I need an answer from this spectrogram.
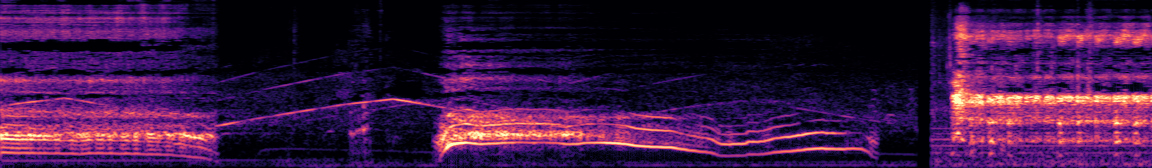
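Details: A dog making strange noises: long, wavering, howl-like tones that slide up and down in pitch, swelling and dipping for several seconds, then a short break and a brighter, harsher burst of sound at the end.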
